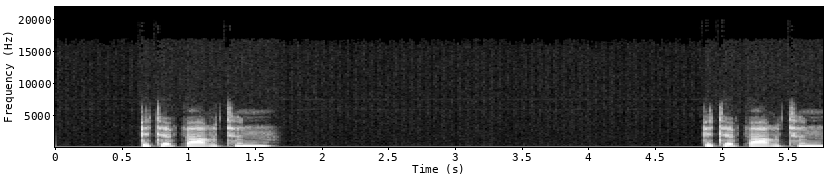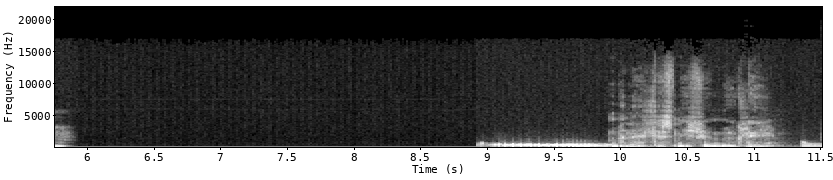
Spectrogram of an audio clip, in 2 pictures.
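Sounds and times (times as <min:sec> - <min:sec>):
speech: 0:00.6 - 0:01.7, 0:04.8 - 0:05.9, 0:09.9 - 0:11.5
pigeon cooing inside an apartment: 0:08.9 - 0:10.1, 0:11.3 - 0:11.5.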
